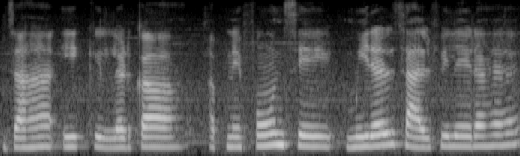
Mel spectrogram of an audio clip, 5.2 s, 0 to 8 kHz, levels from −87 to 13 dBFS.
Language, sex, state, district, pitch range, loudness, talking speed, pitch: Hindi, female, Bihar, Patna, 185-205 Hz, -15 LUFS, 125 wpm, 195 Hz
